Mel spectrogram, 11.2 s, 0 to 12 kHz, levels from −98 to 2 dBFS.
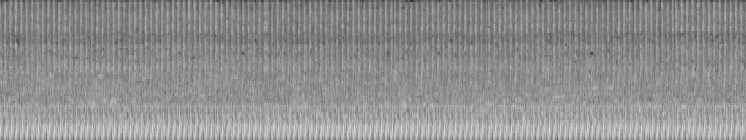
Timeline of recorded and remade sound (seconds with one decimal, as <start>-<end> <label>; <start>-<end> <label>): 0.0-11.2 recorded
